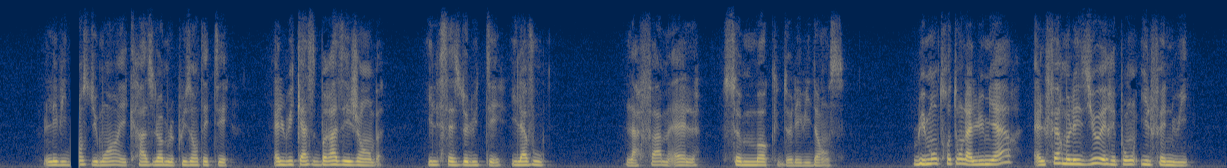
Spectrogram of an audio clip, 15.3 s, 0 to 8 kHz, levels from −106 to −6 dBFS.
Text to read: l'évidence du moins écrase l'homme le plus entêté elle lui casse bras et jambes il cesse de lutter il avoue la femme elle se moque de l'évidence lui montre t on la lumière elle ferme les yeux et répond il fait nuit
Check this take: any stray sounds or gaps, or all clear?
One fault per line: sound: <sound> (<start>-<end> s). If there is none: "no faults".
sound: dropout (0.9-1.0 s)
